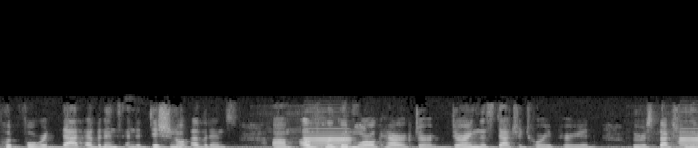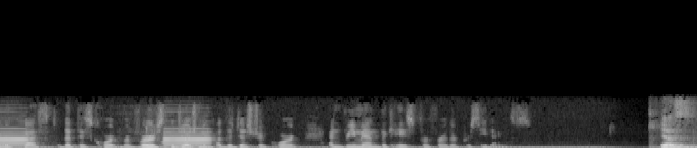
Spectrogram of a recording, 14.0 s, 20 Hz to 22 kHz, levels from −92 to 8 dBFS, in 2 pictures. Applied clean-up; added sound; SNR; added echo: none; Wind instrument, woodwind instrument; 2 dB; none.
